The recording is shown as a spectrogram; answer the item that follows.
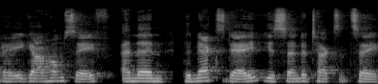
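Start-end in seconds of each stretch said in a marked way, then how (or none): none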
